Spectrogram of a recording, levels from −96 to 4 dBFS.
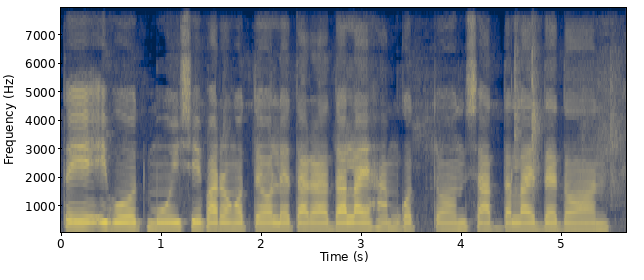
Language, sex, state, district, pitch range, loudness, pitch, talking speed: Chakma, female, Tripura, West Tripura, 195-205 Hz, -17 LUFS, 200 Hz, 140 wpm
